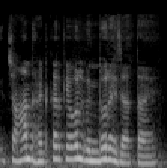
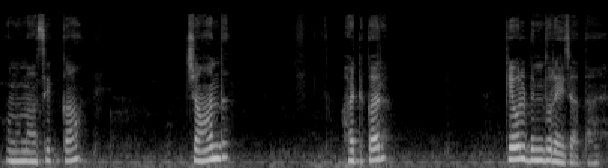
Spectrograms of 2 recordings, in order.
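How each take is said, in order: First: Said in the usual way. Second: Word by word with long pauses between; slow dictation. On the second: Shown as a demonstration. Teacher dictating the rule for students to note down, slow with pauses. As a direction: dictate it slowly so students can write. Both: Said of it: "तो".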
